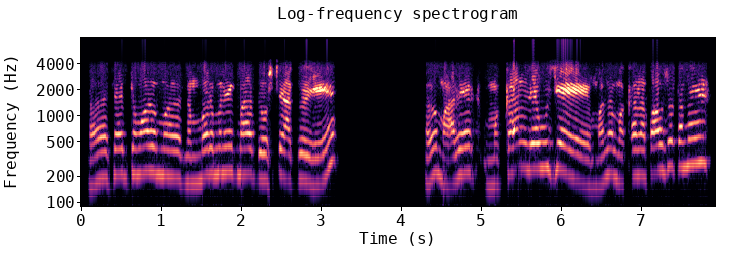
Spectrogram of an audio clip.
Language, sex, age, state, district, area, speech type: Gujarati, male, 45-60, Gujarat, Ahmedabad, urban, conversation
